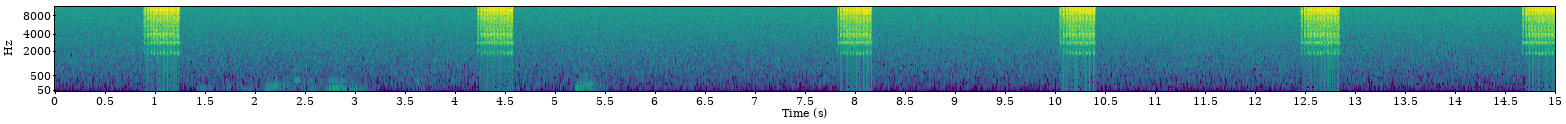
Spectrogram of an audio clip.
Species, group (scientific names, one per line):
Rhacocleis annulata
Orthoptera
